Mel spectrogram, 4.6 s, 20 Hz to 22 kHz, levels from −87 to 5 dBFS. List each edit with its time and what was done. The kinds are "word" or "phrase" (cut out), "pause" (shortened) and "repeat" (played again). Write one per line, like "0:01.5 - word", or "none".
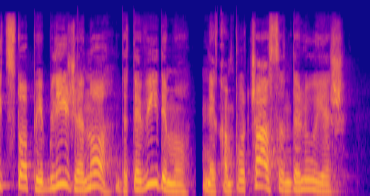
0:02.4 - pause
